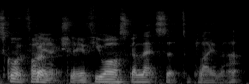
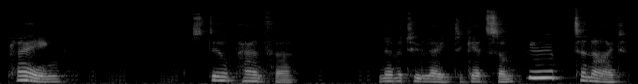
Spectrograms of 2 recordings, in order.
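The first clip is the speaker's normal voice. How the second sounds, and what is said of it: Imitates a voice assistant. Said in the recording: “That was a good impression of Alexa. ... That was fabulous. I thought she was in the room.”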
